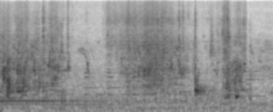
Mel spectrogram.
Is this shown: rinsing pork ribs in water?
yes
